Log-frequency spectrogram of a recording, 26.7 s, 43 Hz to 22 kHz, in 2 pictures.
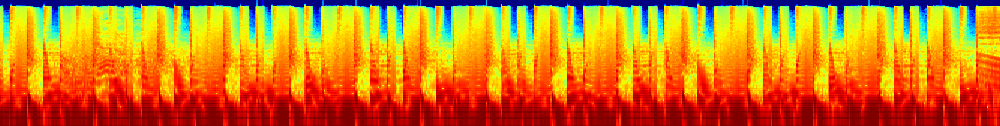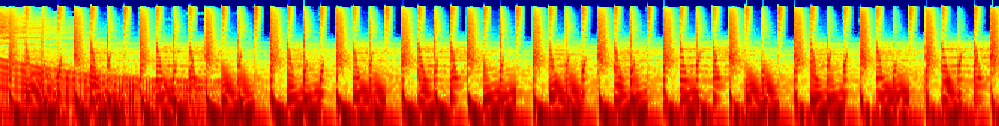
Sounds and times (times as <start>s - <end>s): Techno: 0.0s - 18.4s
House music: 0.6s - 4.1s, 13.0s - 17.3s.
